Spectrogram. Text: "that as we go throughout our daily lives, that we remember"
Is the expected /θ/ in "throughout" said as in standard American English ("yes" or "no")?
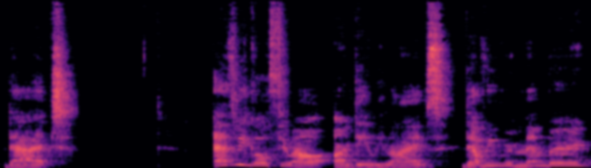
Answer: yes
